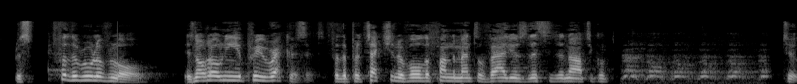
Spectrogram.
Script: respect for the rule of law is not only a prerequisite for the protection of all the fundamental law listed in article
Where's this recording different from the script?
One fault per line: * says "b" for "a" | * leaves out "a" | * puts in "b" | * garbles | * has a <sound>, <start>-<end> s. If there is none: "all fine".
* has a dropout, 0.3-0.5 s
* says "values" for "law"
* has a bark, 6.2-7.7 s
